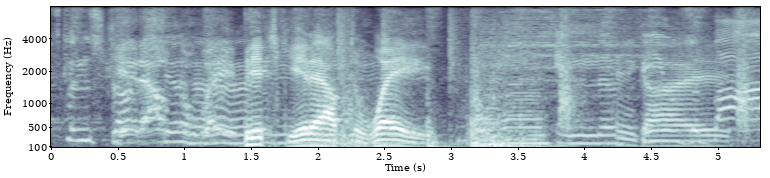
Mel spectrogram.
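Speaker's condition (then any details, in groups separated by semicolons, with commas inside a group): No condition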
